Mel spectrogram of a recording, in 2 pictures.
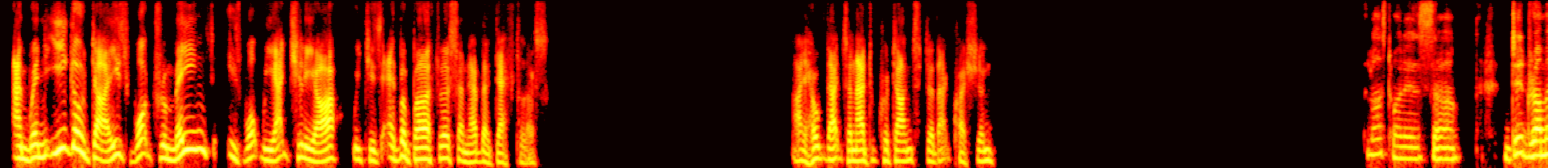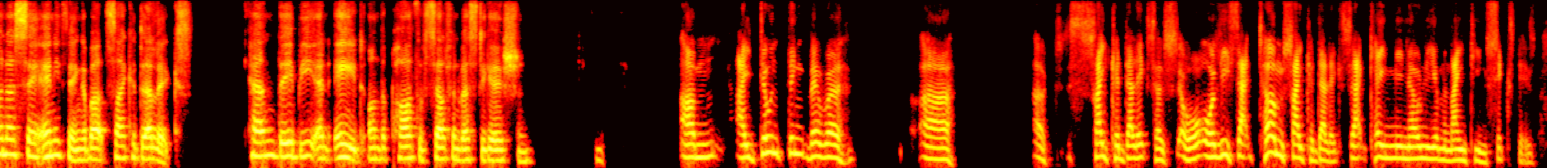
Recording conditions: video call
